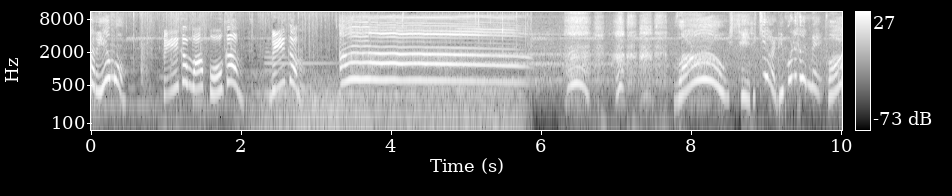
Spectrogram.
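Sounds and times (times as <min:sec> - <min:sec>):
low rushing whoosh: 0:02.0 - 0:05.9
girl exclaiming: 0:03.3 - 0:05.9
girl screaming: 0:03.3 - 0:05.9.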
